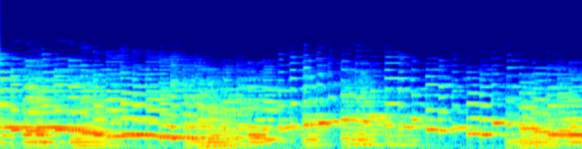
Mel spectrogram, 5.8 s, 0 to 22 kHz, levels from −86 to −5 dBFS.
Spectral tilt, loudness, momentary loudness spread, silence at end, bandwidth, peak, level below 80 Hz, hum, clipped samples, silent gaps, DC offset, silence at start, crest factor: -9.5 dB/octave; -25 LUFS; 8 LU; 0 s; 5.6 kHz; -10 dBFS; -46 dBFS; none; under 0.1%; none; under 0.1%; 0 s; 14 dB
